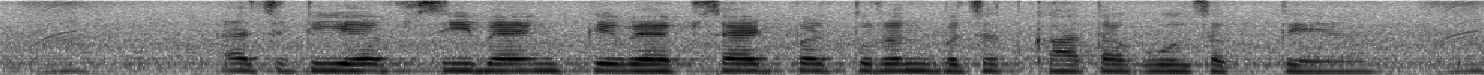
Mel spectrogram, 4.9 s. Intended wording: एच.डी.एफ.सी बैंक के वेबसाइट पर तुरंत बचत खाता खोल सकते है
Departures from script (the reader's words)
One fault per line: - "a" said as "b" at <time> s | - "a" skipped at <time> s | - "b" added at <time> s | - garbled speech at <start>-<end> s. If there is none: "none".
none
